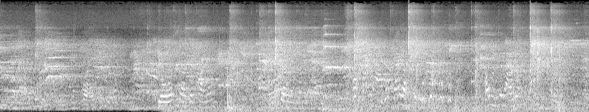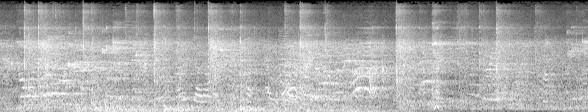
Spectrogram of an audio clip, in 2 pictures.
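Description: Men call out and chat with one another across the hall.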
